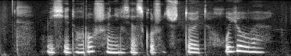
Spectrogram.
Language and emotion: Russian, neutral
